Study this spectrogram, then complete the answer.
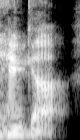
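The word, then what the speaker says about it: Henke: Um, Rob, how do I pronounce the name Robert Hanki? Did I get it? Yeah, Robert Hanker and um yeah, Gard um the two original founders.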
